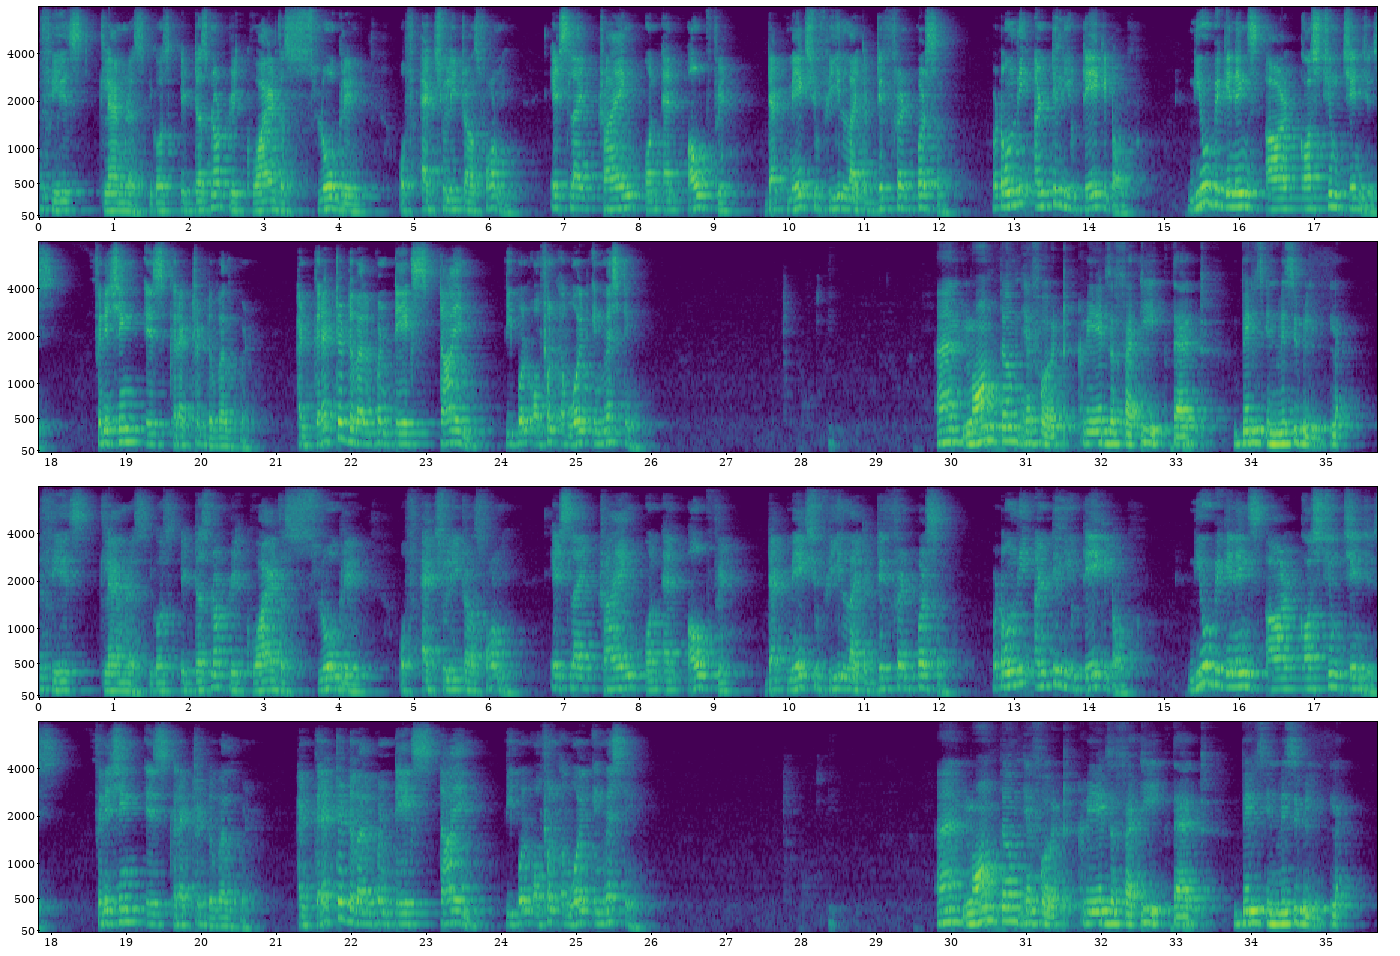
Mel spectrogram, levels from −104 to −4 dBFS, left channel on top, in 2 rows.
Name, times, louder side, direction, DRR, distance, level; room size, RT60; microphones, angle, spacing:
voice 1, 0.0-4.3 4.8-6.3 6.8-9.2 9.7-12.1 12.7-14.5 15.3-18.0 18.6-20.6 21.3-23.7 24.0-25.8, left 2 dB, 60° left, 4 dB, 1.2 m, -32 dB
voice 2, 29.8-33.4 33.8-35.1, equal, 30° left, 4 dB, 0.8 m, -28 dB
7.2 x 4.2 x 5.9 m, 0.79 s
head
